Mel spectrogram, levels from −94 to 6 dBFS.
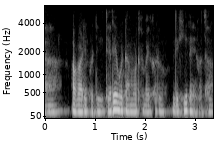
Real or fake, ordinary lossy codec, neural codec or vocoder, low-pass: fake; none; codec, 24 kHz, 6 kbps, HILCodec; 5.4 kHz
